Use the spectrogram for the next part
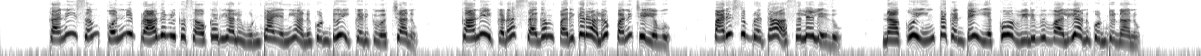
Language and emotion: Telugu, angry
